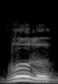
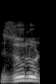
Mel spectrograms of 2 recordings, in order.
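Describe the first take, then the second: First: The first sound has the tongue between the teeth. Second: The first sound is a plain z sound. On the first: The speaker calls it right. "জিভটা বের হয়ে আসবে" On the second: The speaker calls it wrong. "জুলু না"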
